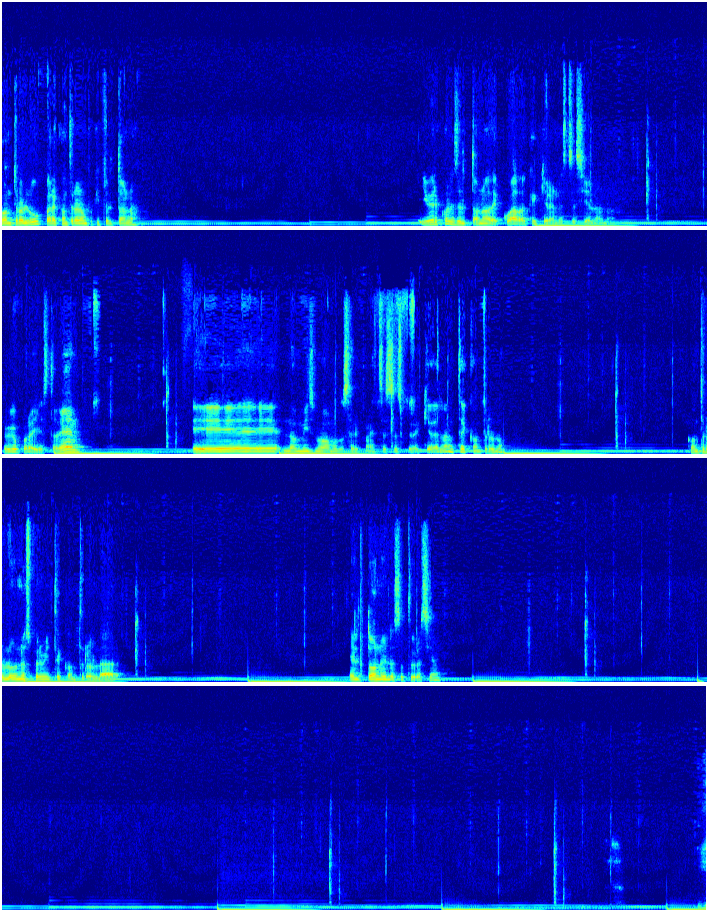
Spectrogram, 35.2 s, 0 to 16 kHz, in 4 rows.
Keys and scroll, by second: 14.7 super+u, 32.6-33.4 typing, 34.7 v.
